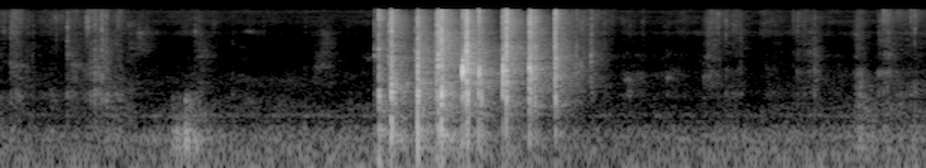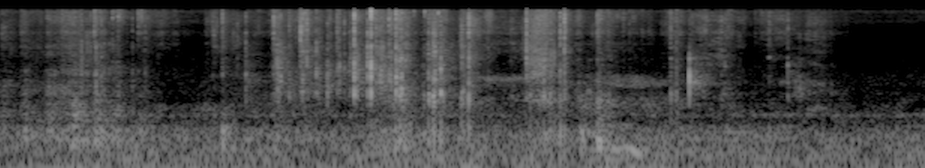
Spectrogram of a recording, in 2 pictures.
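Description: A deck of oracle cards being shuffled by hand: a quick run of card flicks and clicks about two and a half seconds in, then quieter rustling and tapping of the cards.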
